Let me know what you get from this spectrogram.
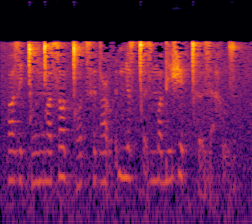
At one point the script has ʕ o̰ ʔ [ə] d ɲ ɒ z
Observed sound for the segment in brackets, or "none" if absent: ə̰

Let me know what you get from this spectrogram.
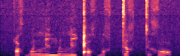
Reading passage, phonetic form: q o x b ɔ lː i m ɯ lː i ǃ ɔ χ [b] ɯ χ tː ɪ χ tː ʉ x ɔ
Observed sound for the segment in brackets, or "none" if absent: b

